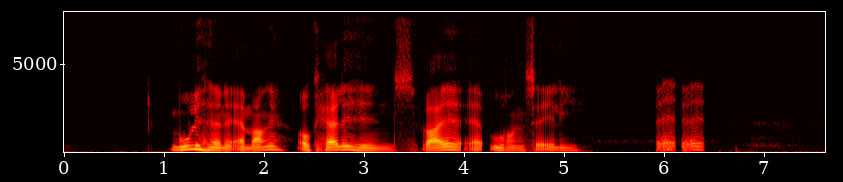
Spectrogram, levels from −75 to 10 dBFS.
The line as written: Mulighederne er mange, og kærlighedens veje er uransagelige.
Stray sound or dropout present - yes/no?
yes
